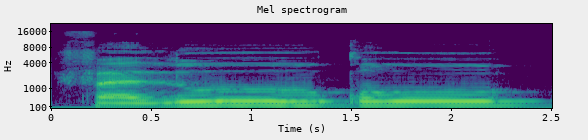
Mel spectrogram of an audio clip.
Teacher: ذال کو نرم کر کے واو سے ملانا ہے۔ واو حروف مدہ میں سے ہے اس لیے ذال کو ایک الف کی مقدار کھینچیں گے۔ قاف کو موٹا کر کے پڑھیں گے اور قاف کے بعد واو مدہ یعنی حروف مدہ میں سے واو آ گیا اس لیے قاف کو بھی ایک الف کی مقدار کھینچیں گے۔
